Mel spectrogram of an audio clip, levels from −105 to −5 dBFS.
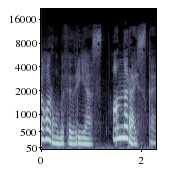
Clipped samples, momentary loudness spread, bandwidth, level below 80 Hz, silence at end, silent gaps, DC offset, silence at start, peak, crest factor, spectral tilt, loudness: under 0.1%; 13 LU; 12.5 kHz; -58 dBFS; 0 s; none; under 0.1%; 0 s; -14 dBFS; 14 dB; -7 dB/octave; -28 LUFS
